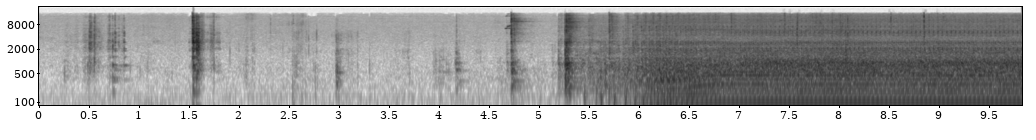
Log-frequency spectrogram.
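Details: Craftsman 6 hp self-propelled mower after a new spark plug, belt refitted, testing self-propel: a few clicks, then the engine catches and settles into a smooth, even drone with a steady beat; running healthy.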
